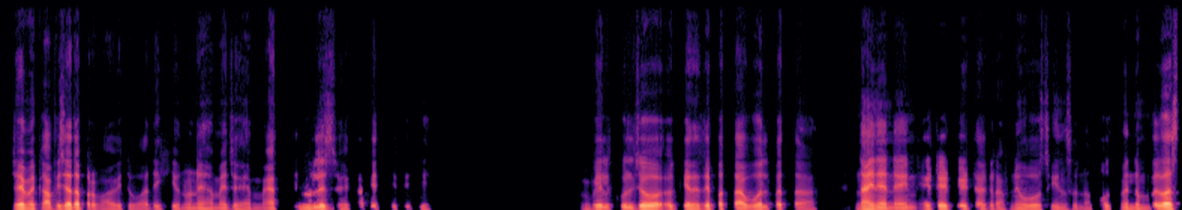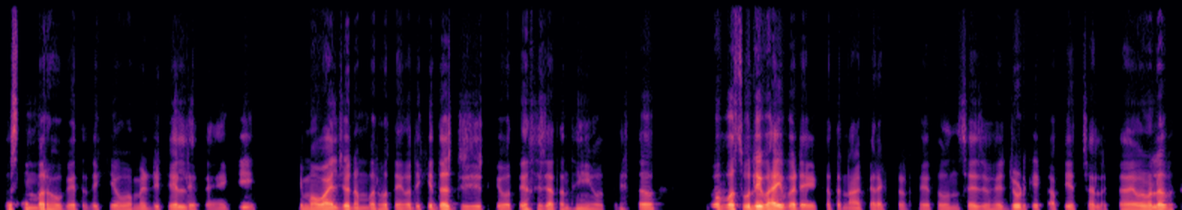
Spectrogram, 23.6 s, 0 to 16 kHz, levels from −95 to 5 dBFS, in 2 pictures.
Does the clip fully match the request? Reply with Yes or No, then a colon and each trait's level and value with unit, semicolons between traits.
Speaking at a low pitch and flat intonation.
Yes: low, 120 Hz; narrow, 2.2 semitones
